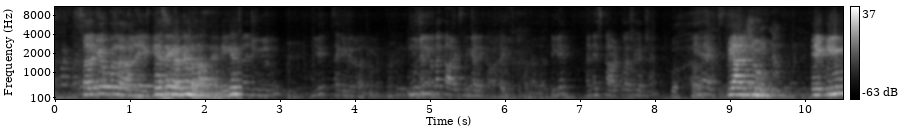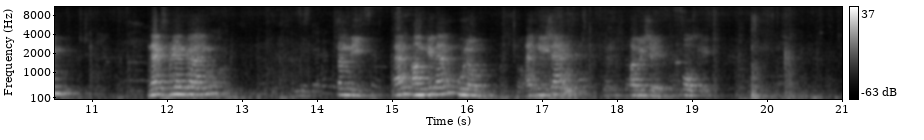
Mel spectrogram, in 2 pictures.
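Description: A young man speaks with animation through a microphone and loudspeaker in an echoing hall.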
